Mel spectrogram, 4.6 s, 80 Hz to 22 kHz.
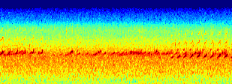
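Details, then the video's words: Kajika frogs of a clear stream in Akigawa Valley, Tokyo, heard at night via a ZOOM H6: a running chorus of high trilled notes, ending in a distinct series of rapid, rising musical chirps over babbling water. "清流の歌姫 カジカガエルと川のせせらぎ"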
